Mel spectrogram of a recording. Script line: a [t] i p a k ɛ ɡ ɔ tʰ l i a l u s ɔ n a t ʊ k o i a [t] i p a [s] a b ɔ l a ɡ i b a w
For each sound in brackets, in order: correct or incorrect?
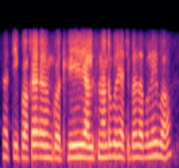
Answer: correct, correct, incorrect

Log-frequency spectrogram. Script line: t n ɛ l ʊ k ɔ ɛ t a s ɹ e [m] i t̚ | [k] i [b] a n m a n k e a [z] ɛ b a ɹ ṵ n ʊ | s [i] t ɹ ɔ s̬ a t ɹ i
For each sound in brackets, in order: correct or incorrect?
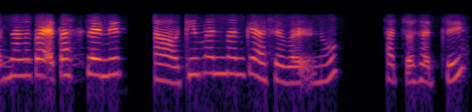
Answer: incorrect, correct, incorrect, incorrect, incorrect

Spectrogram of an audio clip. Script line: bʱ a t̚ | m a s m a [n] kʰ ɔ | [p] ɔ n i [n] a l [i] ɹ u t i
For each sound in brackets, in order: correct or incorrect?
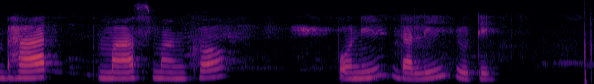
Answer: incorrect, correct, incorrect, correct

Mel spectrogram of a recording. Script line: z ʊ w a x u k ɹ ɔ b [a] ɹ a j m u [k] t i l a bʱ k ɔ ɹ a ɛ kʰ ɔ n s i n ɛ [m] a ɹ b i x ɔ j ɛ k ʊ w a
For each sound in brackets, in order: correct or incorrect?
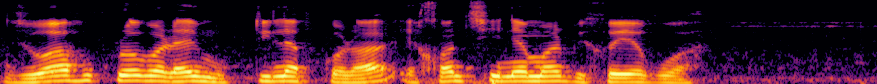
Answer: correct, correct, correct

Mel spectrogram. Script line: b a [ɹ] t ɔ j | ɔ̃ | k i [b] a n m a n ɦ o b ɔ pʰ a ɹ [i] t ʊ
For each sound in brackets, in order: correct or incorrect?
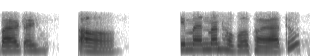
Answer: correct, incorrect, incorrect

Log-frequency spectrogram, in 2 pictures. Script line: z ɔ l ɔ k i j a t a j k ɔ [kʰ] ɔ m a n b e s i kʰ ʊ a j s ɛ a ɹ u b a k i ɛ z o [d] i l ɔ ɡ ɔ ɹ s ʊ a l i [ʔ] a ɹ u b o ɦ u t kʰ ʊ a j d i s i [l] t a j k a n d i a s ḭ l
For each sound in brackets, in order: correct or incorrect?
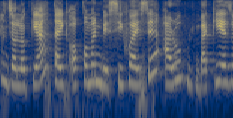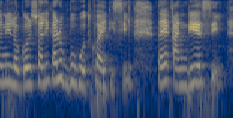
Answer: incorrect, incorrect, incorrect, correct

